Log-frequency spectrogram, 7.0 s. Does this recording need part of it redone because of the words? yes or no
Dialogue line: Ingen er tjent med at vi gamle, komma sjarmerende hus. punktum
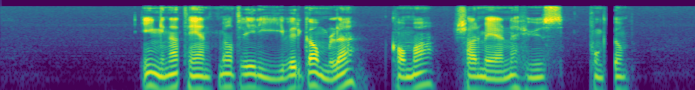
yes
